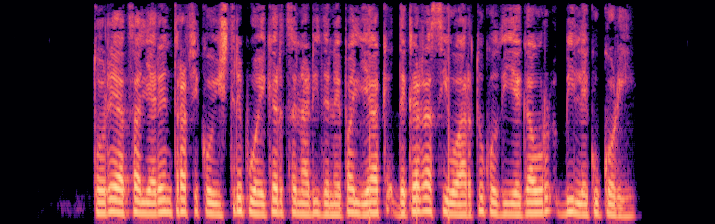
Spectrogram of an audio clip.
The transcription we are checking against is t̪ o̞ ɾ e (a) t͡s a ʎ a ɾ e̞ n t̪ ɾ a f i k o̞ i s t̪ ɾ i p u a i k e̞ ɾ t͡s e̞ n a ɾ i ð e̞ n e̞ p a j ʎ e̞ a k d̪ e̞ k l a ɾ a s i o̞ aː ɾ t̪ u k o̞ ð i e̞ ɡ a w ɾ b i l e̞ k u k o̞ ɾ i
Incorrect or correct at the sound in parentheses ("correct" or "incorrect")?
correct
